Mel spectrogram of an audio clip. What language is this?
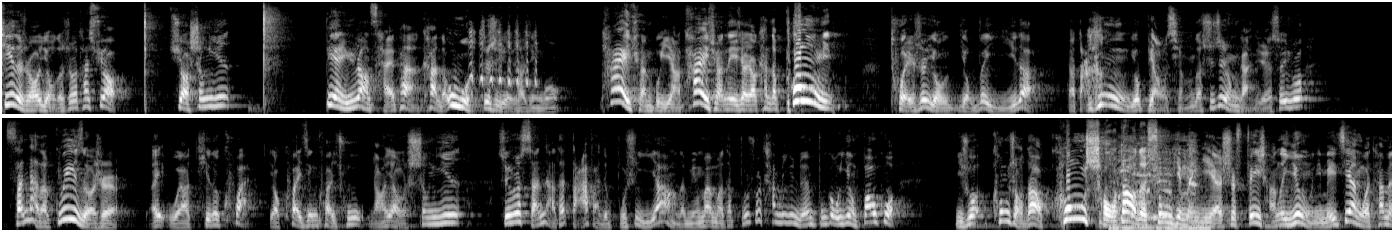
Chinese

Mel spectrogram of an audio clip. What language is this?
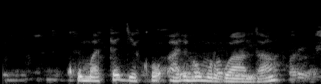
Kinyarwanda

